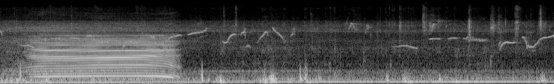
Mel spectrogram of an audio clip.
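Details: A cow from a tame herd moving on a long journey to fresh pasture gives a sustained, steady moo of almost one and a half seconds that sags at the end, over a low constant hum, with scattered bird chirps after it.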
